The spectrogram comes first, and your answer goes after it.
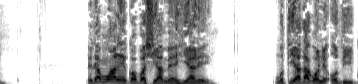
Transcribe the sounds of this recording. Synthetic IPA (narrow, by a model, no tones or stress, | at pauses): nʔḛɾeamwaɾeːɡɔbɔɕiamɛːɦiaɾe | motiaðaɣɔneʔoðiːɡu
